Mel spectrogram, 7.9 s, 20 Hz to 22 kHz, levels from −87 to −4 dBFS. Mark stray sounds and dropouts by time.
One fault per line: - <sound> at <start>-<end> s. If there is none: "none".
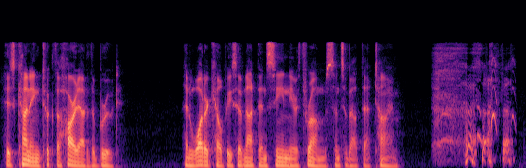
- laugh at 6.5-7.8 s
